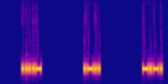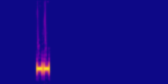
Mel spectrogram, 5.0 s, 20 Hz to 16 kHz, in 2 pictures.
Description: Morse code, heard as a keyed tone, about 46 wpm, spaced as for 12 wpm, 700 Hz. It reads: 4LCM
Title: USA Call Signs - 6 Characters - 8x Character Spacing - 45wpm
